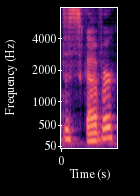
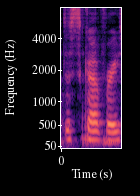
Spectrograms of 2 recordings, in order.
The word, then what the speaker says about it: Discover: First and foremost, it is called Discover Chiropractic. Many people call it Discovery.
